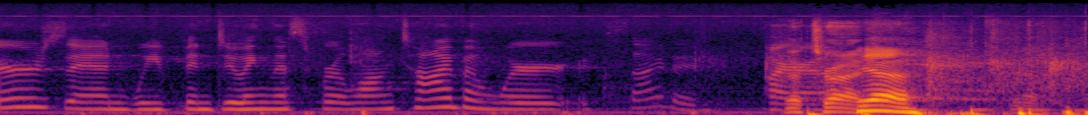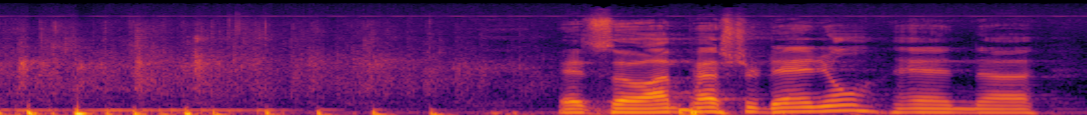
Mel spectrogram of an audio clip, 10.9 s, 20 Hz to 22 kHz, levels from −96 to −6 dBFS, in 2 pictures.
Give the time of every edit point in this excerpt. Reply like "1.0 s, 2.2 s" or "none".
3.8 s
